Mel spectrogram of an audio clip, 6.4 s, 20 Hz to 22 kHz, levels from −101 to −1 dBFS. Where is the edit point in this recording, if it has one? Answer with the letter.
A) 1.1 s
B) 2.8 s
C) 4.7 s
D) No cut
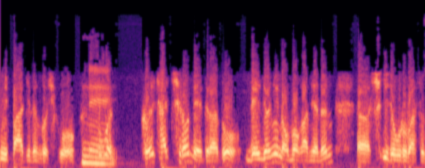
C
